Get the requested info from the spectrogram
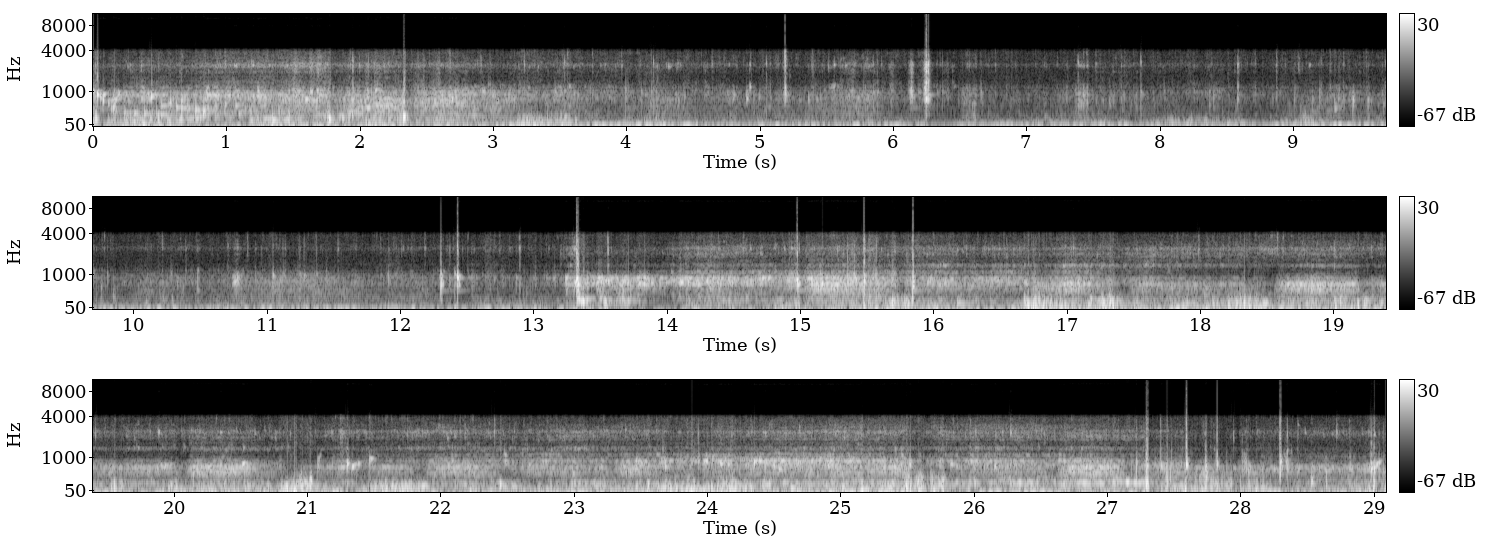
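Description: Muffled water noise picked up by a camera held underwater: irregular sloshing and gurgling, with a few sharp clicks now and then.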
